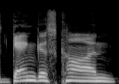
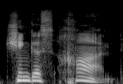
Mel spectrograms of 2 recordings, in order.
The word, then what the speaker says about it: Chinggis Khan: You probably know it as Genghis Khan. During the interview, I say Genghis Khan, though from time to time I slip into Weatherford's more informed pronunciation of Chinggis Khan.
